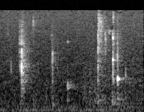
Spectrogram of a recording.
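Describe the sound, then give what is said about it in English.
Quiet sips of water with small wet mouth clicks and slurps, a few soft irregular bursts over about a second and a half, with no talking. “I had to drink some water.”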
